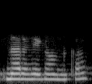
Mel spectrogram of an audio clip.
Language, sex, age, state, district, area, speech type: Hindi, female, 60+, Madhya Pradesh, Bhopal, urban, conversation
